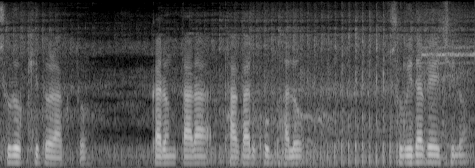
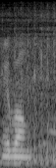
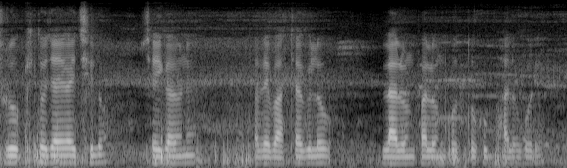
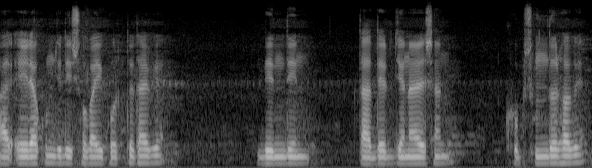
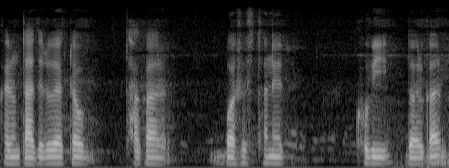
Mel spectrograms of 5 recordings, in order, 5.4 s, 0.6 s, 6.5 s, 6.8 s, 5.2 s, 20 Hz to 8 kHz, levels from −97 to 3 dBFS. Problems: constant background noise, background conversations at intervals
